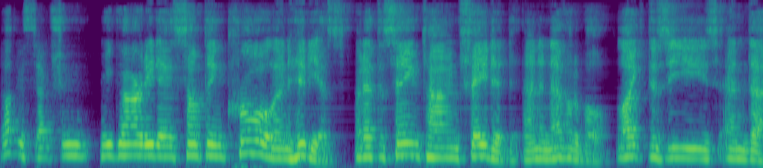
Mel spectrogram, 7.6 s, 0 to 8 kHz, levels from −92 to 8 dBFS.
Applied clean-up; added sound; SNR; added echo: neural mask model DeepFilterNet 3.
